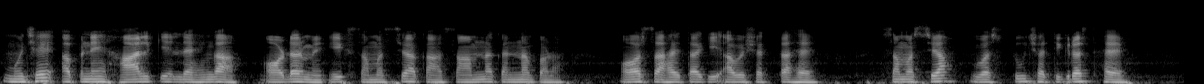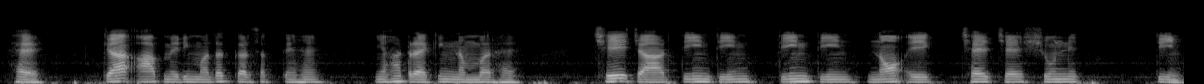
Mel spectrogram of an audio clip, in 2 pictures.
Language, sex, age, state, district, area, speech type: Hindi, male, 30-45, Madhya Pradesh, Seoni, urban, read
